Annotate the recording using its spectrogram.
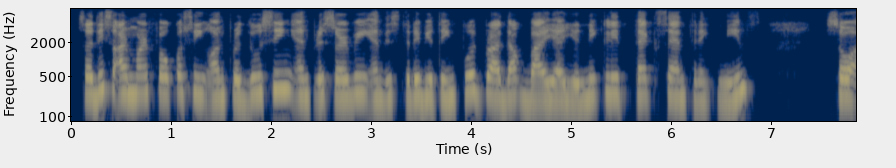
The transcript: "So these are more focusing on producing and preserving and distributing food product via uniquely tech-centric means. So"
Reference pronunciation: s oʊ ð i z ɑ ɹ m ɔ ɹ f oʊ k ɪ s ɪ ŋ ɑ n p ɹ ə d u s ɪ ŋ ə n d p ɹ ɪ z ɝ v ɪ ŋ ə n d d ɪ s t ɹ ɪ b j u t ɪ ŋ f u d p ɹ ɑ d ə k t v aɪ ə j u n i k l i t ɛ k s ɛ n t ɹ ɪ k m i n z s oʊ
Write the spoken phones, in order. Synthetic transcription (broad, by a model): s oʊ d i s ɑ ɹ m ɔ ɹ f oʊ k ɪ s ɪ ŋ ɑ n p ɹ ə d u s ɪ ŋ ə n d p ɹ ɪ s ɝ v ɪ ŋ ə n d d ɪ s t ɹ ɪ b j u t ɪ ŋ f u d p ɹ ɑ d ə k t b aɪ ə j u n i k l i t ɛ k s ɛ n t ɹ ɪ k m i n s s oʊ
